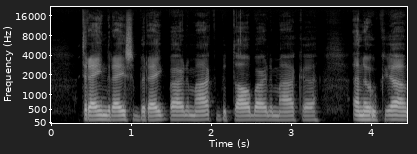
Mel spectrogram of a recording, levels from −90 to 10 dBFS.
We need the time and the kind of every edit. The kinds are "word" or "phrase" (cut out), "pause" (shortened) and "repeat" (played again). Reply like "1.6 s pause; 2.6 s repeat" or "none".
none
